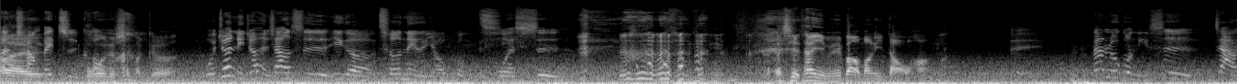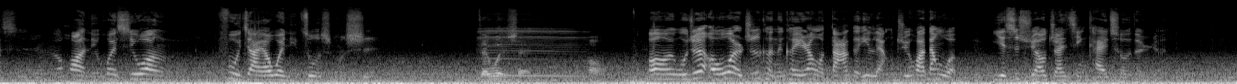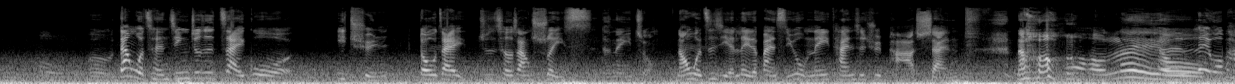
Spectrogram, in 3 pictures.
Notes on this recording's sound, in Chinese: 我們遊車河，嘗試在車內裝錄音設備，在全程都有繫上安全帶並且安全駕駛的前提之下邊開車邊喇Ｄ賽。我想要驗證「移動錄音」的可能性。充滿車內環境音的啾團。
